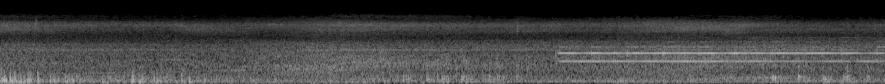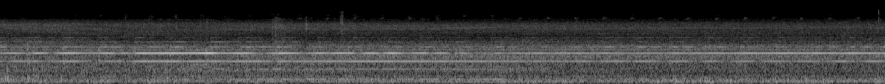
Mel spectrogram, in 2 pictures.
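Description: Sacramento RT Gold Line light rail train running on the track. About five seconds in, the grade-crossing warning bell starts ringing steadily as the signals activate for a train.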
